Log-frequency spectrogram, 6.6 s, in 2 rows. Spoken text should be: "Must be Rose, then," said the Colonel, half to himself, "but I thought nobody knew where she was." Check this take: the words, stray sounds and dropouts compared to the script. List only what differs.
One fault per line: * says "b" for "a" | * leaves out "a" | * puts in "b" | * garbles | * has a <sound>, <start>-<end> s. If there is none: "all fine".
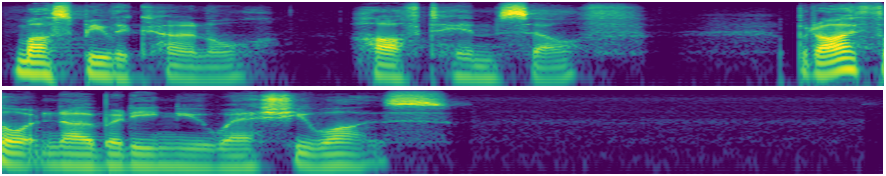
* leaves out "Rose then said"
